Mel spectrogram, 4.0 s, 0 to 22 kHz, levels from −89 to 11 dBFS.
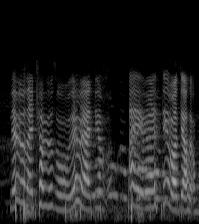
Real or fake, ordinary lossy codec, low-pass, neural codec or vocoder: real; none; 7.2 kHz; none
